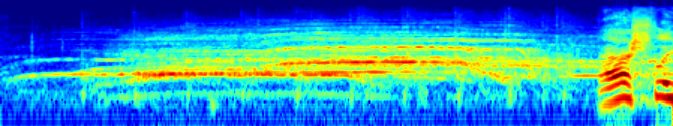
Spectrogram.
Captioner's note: applause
